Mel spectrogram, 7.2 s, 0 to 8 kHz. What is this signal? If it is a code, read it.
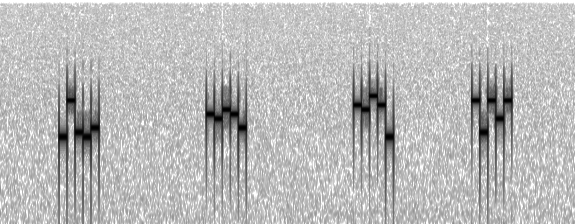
Five-tone selective call (CCIR), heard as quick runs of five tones, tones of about 100 ms. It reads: 20324 76874 98892 03060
